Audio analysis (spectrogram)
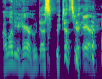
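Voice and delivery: high, slow, laughing gushing voice; mock Evazan subtitle voice. Retelling the subtitled cantina scene, high slow laughing gush. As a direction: gush over his hair, half laughing. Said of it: "he's just saying".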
